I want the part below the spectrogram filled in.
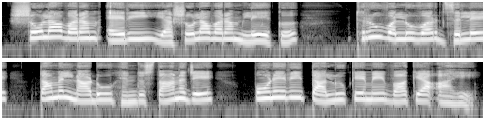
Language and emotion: Sindhi, neutral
